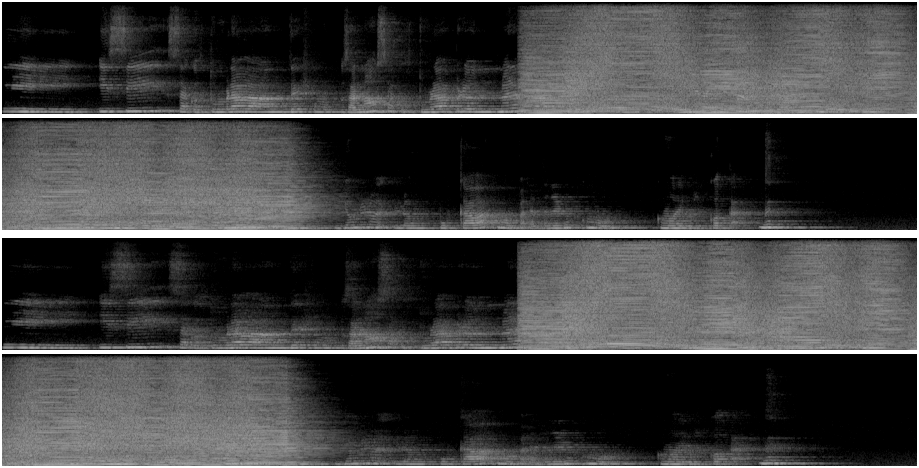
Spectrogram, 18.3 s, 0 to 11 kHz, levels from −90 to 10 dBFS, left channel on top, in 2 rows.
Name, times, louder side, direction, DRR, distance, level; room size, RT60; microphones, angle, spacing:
voice 1, 0.0-5.7 6.1-8.3 9.5-15.3 15.7-16.8, left 2 dB, 40° left, 1 dB, 0.4 m, -38 dB
sound 1, 5.1-12.0, right 2 dB, 35° right, 0.4 m, -27 dB
5.6 x 2.1 x 3.0 m, 1.2 s
head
